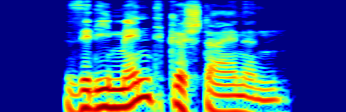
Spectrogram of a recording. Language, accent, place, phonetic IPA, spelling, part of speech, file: German, Germany, Berlin, [zediˈmɛntɡəˌʃtaɪ̯nən], Sedimentgesteinen, noun, De-Sedimentgesteinen.ogg
- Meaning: dative plural of Sedimentgestein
